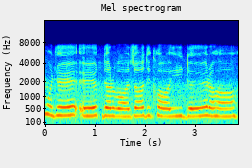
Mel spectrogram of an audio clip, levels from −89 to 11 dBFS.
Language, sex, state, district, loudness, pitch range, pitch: Hindi, female, Madhya Pradesh, Katni, -12 LUFS, 250-275 Hz, 260 Hz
